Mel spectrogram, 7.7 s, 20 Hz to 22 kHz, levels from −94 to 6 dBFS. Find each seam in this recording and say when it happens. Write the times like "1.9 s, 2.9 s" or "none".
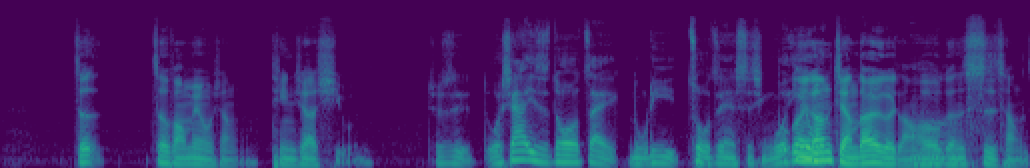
3.1 s, 4.6 s, 6.7 s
